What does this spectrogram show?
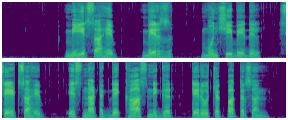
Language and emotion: Punjabi, neutral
